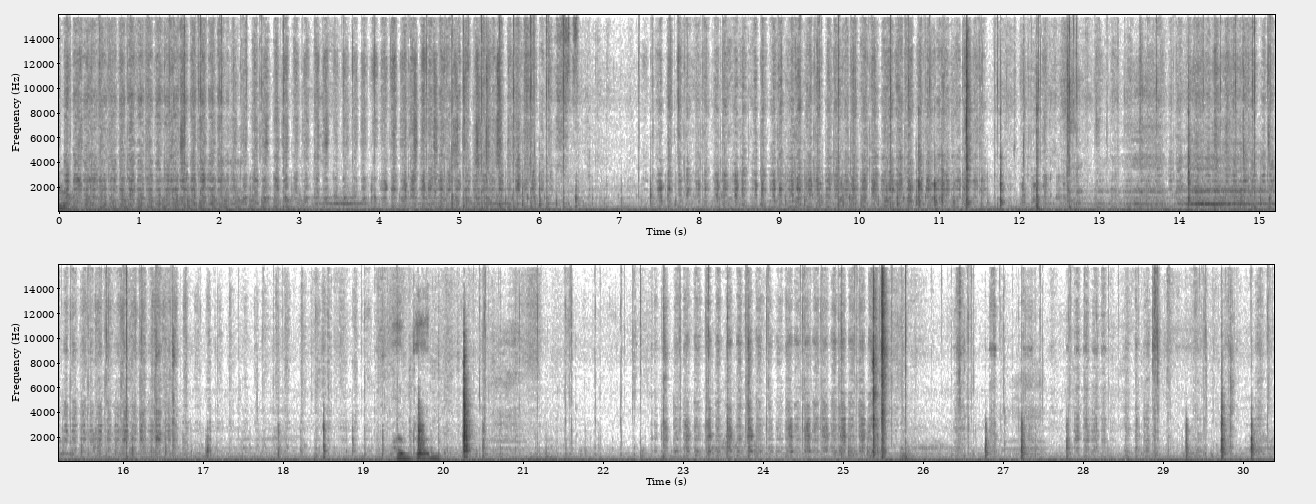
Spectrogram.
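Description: Pencils scratching on paper in quick strokes, drawing or colouring, with scattered sharp taps and clicks of the pencils on the table. A low steady hum runs underneath.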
